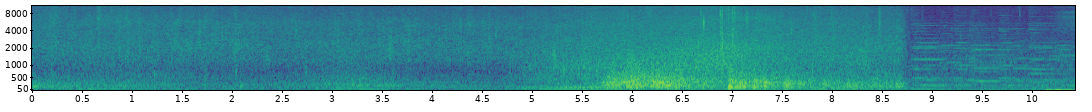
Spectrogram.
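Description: Steady rain falling, with a low roll of thunder swelling about halfway through and dying away. Near the end the rain cuts off suddenly, leaving a quieter bed with faint music.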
